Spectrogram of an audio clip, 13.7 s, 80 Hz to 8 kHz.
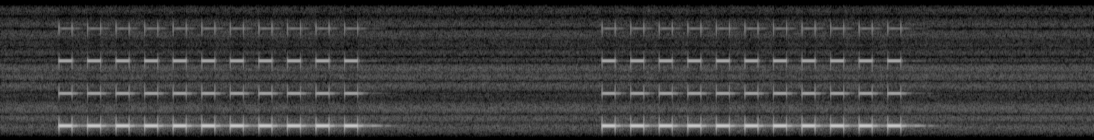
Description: Beep code, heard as beeps from a small speaker, played twice, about 910 Hz, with room echo. 11 short. In AMI BIOS tables: cache memory error.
